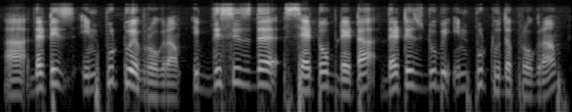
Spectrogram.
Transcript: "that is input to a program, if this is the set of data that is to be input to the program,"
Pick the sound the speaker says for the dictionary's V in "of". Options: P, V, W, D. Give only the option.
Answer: P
